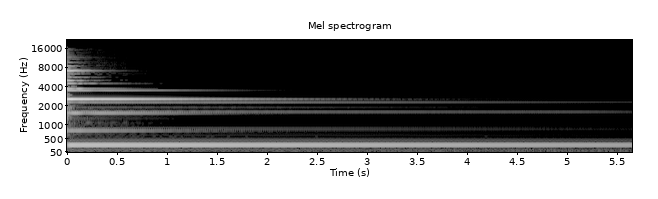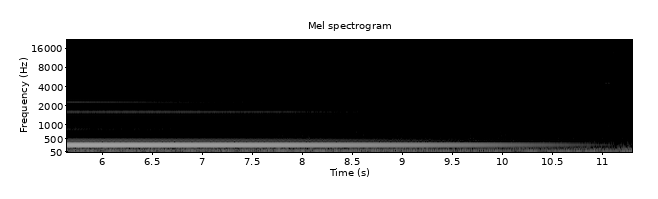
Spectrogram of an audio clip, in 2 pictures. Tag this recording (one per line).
bali
percussion
gamelan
